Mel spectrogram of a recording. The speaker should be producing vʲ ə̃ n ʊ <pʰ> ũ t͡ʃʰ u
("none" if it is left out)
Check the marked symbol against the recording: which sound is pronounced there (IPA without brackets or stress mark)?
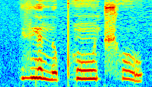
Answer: pʰ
